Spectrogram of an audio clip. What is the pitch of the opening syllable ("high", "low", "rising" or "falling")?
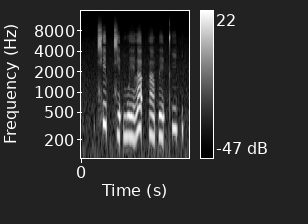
high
